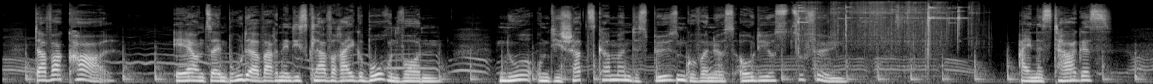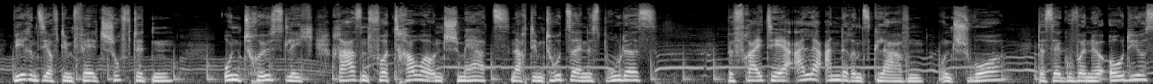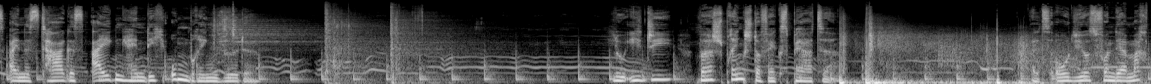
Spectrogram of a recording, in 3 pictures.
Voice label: hoerbuch

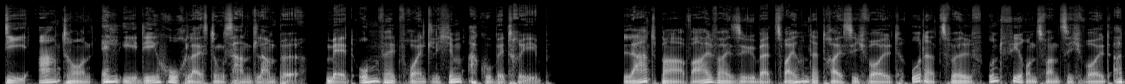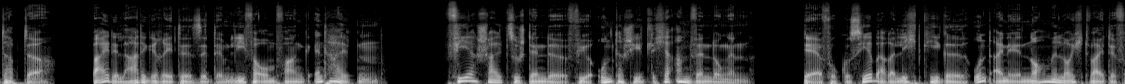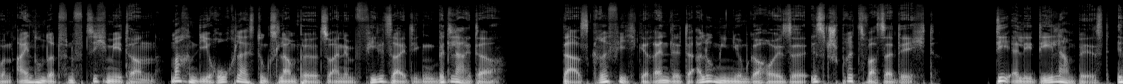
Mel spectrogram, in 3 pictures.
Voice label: produktfilm; Muttersprache Deutsch

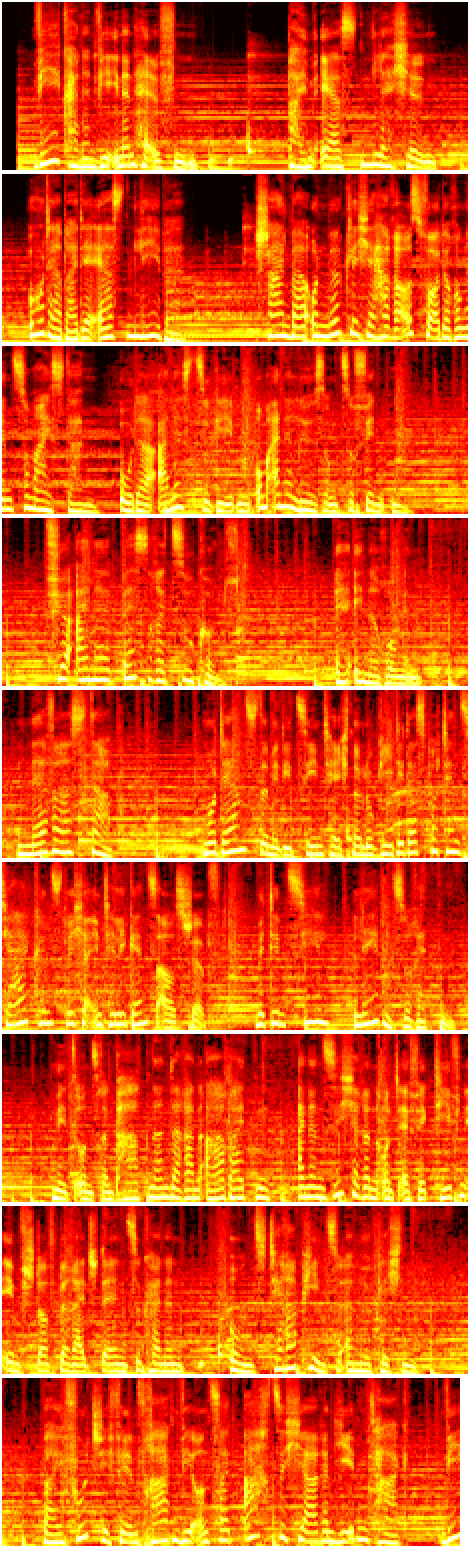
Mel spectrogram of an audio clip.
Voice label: imagefilm empathisch warm; fujifilm

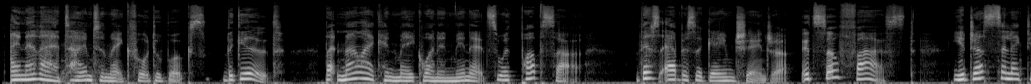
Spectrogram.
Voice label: englisch werbung fotobook, voice

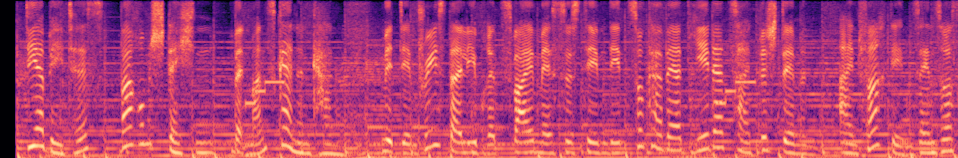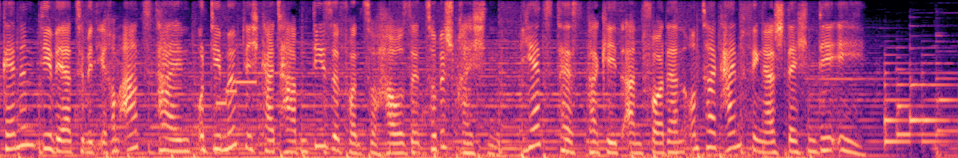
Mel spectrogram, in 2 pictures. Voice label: tv spot national dynamisch vertauenswuerdig; abbott laboratories

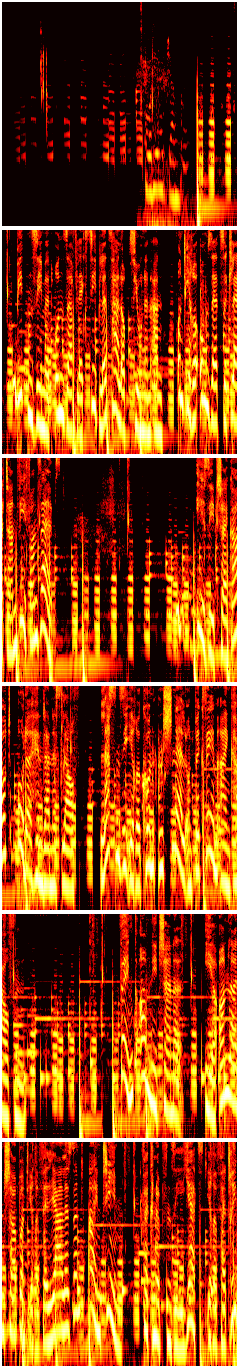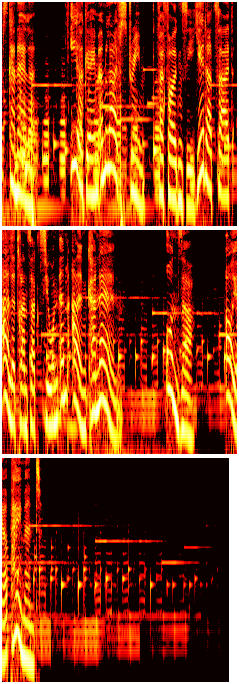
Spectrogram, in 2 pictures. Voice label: deutsch; Sprecher in Köln; unzer

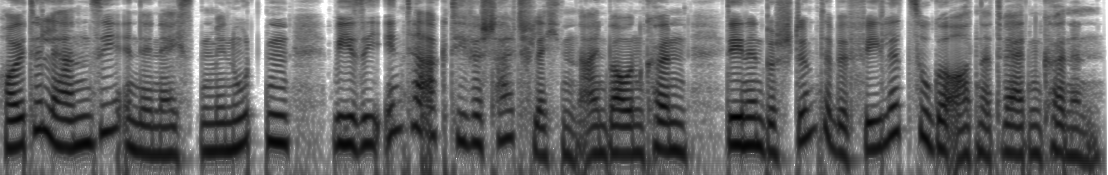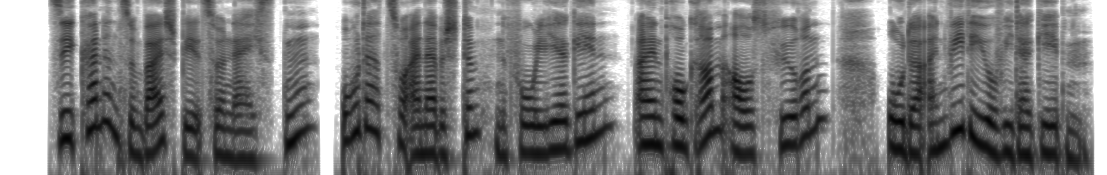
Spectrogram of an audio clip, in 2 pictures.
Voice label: e-learning hoerprobe

